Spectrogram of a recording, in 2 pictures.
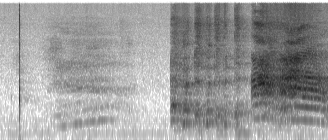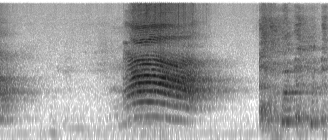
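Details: An adult mother's real, harsh cough while she changes her baby, with the baby's loud, hearty laughter between the coughs. The baby has loved fake coughs and sneezes since birth.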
